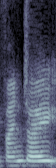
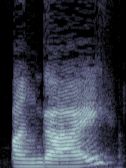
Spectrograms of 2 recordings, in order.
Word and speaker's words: fungi: Most fungi are multicellular. By the way, fungi is also correctly pronounced fungi, also fungi and fungi. So 4 different pronunciations of that term.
